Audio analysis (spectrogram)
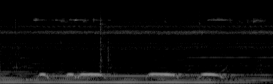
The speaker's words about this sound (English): Do you hear, like, hooting? That, like, is probably coming, like, east from some of the alleyways this way.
